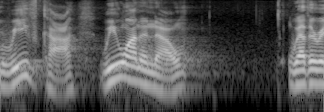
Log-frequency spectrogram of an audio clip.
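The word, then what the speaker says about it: רבקה: So it seems that Rivka is actually not the original pronunciation. It seems that the original pronunciation of the word was Rebecca, that it was 3 syllables, not 2 syllables.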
